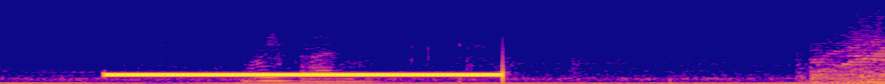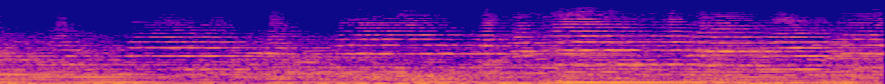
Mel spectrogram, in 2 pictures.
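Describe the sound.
A telephone line gives a single steady, loud tone for about two seconds while a number is dialed. The tone cuts off, and quieter, busier tonal sounds follow on the line.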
